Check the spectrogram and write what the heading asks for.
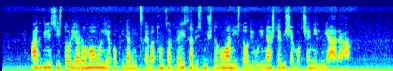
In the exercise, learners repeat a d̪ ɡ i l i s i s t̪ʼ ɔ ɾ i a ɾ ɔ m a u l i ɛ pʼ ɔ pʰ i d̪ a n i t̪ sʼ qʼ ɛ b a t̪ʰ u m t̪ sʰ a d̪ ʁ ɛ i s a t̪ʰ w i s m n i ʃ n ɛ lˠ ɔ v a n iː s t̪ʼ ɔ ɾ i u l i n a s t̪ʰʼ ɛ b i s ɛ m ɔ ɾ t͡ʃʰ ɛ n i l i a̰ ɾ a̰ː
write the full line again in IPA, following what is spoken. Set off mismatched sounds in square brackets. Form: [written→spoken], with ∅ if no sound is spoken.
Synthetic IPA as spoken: a d̪ ɡ i l i s i s t̪ʼ ɔ ɾ i a ɾ ɔ m a u l i ɛ pʼ ɔ [pʰ→kʰ] i d̪ a n i t̪ sʼ qʼ ɛ b a t̪ʰ u m t̪ sʰ a d̪ ʁ ɛ i s a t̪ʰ w i s m n i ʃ n ɛ lˠ ɔ v a n iː s t̪ʼ ɔ ɾ i u l i n a [s→ʃ] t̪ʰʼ ɛ b i [s→ʃ] ɛ m ɔ ɾ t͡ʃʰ ɛ n i l i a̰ ɾ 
